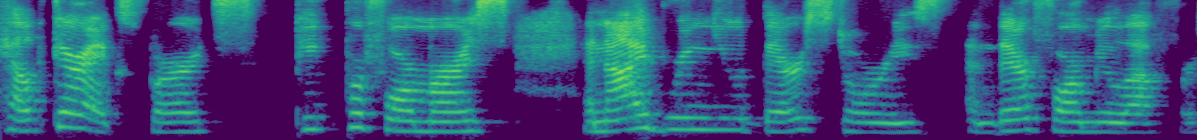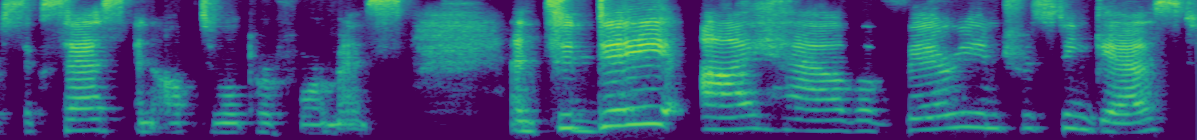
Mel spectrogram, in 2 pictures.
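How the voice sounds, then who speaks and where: A woman with a fairly high pitch has a normal speaking voice. She talks fairly slowly, her pitch varying in an ordinary way. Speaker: medical doctor, podcast host. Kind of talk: podcast intro.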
